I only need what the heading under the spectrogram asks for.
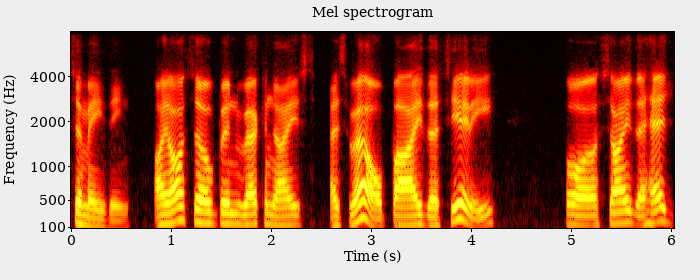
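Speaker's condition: Down syndrome; communicates very clearly per host, experienced giving many speeches

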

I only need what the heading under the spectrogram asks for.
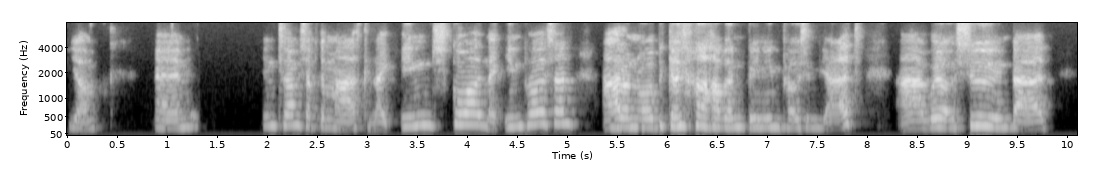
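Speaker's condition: Deafness, profound, severe; unknown cause

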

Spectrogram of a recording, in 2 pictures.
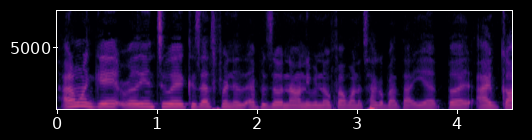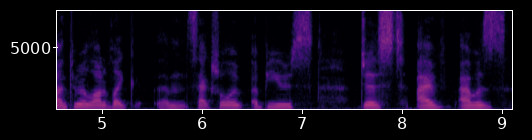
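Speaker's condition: No condition

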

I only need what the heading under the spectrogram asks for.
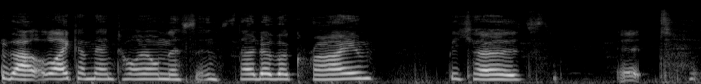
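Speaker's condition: Cerebral palsy; born addicted

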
